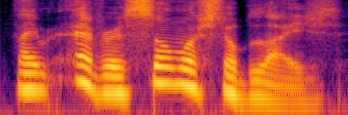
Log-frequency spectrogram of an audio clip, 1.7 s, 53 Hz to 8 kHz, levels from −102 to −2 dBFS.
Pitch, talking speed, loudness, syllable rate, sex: 145 Hz, 170 wpm, -17 LUFS, 5.5 syllables/s, male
